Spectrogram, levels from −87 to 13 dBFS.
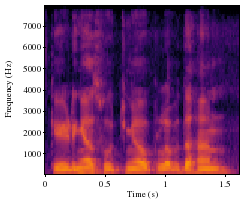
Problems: background sounds at intervals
